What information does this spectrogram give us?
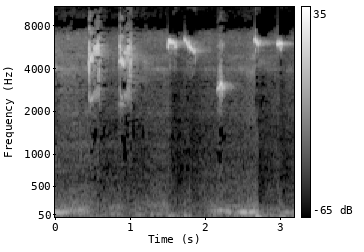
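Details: Konin with a harsh voice, tutor recording for songbirds: scattered sharp high chirps mixed with short thin whistled notes and one lower dropping note, spaced irregularly over a few seconds.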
